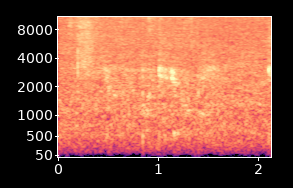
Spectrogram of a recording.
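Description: Near silence, with faint whispering about a second in.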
